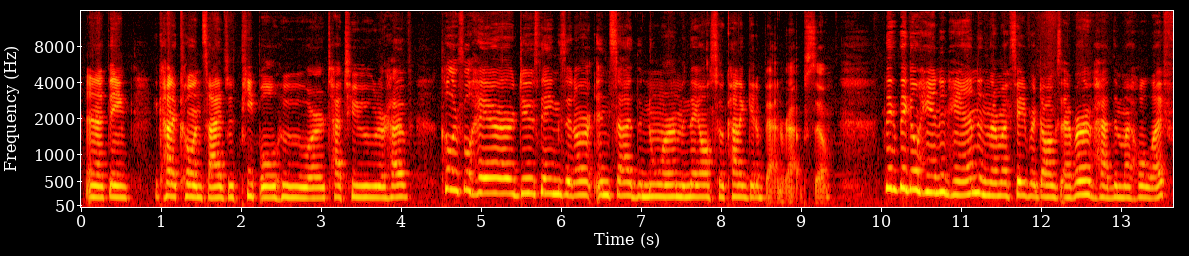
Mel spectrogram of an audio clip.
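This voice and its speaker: A woman's voice: a little high, moderate pace. A woman in her twenties with a North Georgia mountain Southern twang, chatting casually and answering viewer questions in a vlog. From North Georgia, USA. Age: 20s. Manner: chatty, rambling, frequent ums and little laughs. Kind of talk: casual chat.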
